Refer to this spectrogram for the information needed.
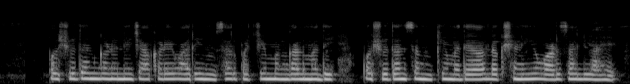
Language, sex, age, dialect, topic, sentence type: Marathi, female, 31-35, Standard Marathi, agriculture, statement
